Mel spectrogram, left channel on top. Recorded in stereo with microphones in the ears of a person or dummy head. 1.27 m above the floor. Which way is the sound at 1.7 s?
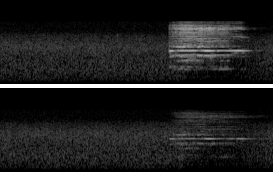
70° left (ahead or behind).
